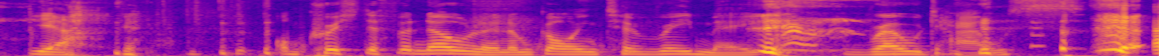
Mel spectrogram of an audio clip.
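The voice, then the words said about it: Put-on British accent. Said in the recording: “Christopher Nolan's British, right? ... I like how you gave him a specific accent, too.”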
